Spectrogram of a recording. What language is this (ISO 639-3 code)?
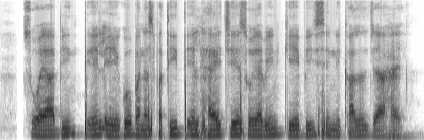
mag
